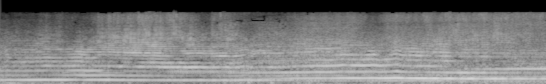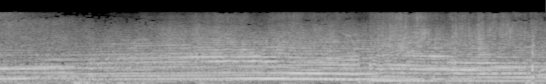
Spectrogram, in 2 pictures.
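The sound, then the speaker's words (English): A Ferrari race car roars past at the Le Mans circuit on the inside of the Dunlop esses, its loud harmonic engine note sustained through the whole clip, with the pitch shifting as it passes. “It's one of the closest points you can get on the circuit as a Ferrari comes by.”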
